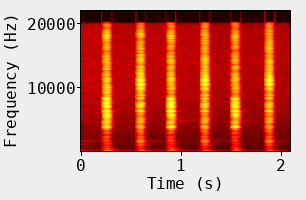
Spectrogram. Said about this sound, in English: But what about the not obvious until you point them out sounds, like the sound of the blinker?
